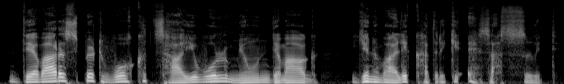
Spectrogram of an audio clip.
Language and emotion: Kashmiri, fearful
